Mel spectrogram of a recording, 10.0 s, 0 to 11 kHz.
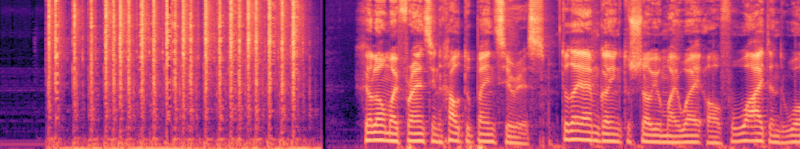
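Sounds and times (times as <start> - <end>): low hum: 0.0 - 0.6
rapid sharp clicks: 0.6 - 4.0.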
